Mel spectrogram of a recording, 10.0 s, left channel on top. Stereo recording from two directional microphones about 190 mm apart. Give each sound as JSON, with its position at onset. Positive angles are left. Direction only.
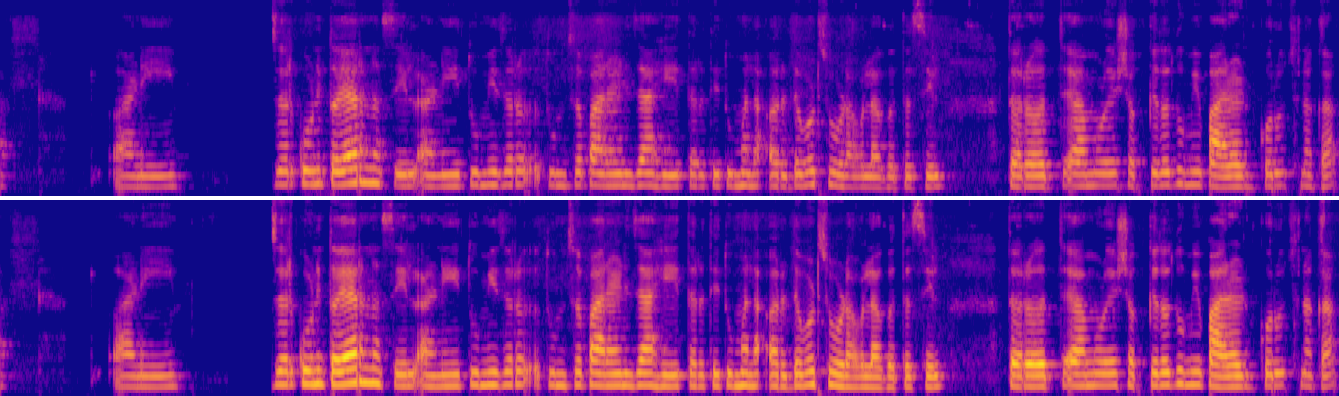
{"t": 0.8, "sound": "a woman's voice", "side_deg": -10}
{"t": 2.0, "sound": "speech", "side_deg": -35}
{"t": 7.3, "sound": "a woman's voice", "side_deg": -15}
